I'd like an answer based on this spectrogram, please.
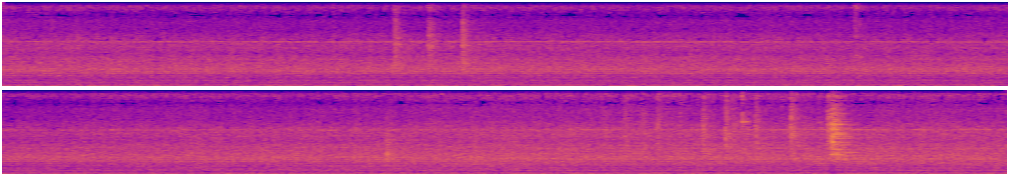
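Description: Steady low machinery rumble and hum of an offshore galley's ventilation and plant, with a few light clinks of a fork against the steel noodle pot.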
